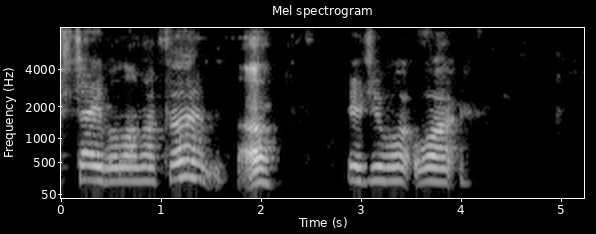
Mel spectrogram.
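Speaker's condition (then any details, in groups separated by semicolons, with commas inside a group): Cerebral palsy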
